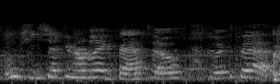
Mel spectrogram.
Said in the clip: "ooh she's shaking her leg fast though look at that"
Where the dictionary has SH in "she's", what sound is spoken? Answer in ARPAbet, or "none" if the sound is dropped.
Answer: SH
